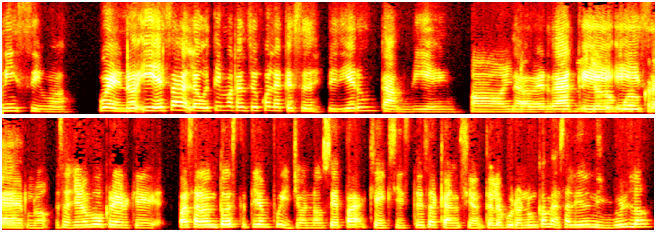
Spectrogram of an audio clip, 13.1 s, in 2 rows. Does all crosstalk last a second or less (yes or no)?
no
